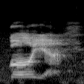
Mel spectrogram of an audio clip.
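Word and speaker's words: bouillon: i l l o n How would you pronounce this word bullan bullan say it again bullan bullan It's a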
